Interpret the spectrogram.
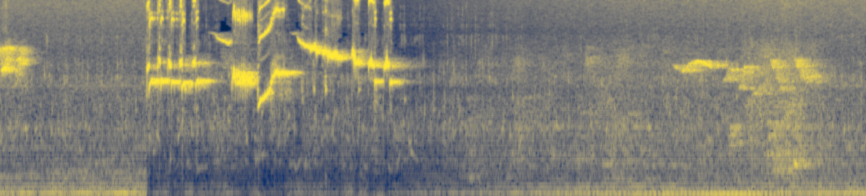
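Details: A burst of rapid whistled and chipping notes from an orange-headed thrush, used to stir other caged birds into song, followed by several seconds of hiss and low hum.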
